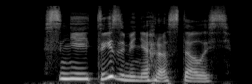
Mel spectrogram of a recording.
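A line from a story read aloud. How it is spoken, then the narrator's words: Laughing. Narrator (Russian): рассмеялся Пижон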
